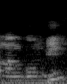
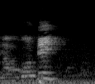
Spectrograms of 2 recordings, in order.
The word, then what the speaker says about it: Mangobi: Mon très cher beau-frère Ibidona, non seulement le nom a été mal prononcé, c'est pas Mangombi, c'est Mangobi. Mangobi.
